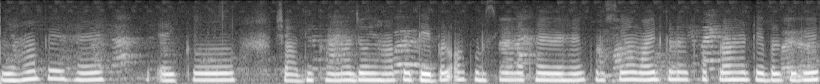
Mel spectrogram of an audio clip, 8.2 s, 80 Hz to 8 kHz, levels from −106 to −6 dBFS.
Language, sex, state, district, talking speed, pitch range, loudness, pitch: Hindi, female, Bihar, Katihar, 175 wpm, 230-250 Hz, -16 LUFS, 235 Hz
